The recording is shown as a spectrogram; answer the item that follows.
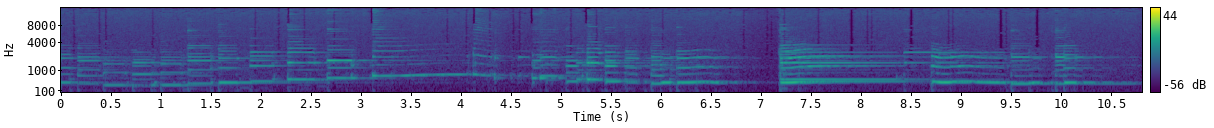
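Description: Telecaster-style solid-body electric guitar played through an amplifier: picked single-note lead lines with string bends. There is a short break about seven seconds in, then a long ringing note.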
